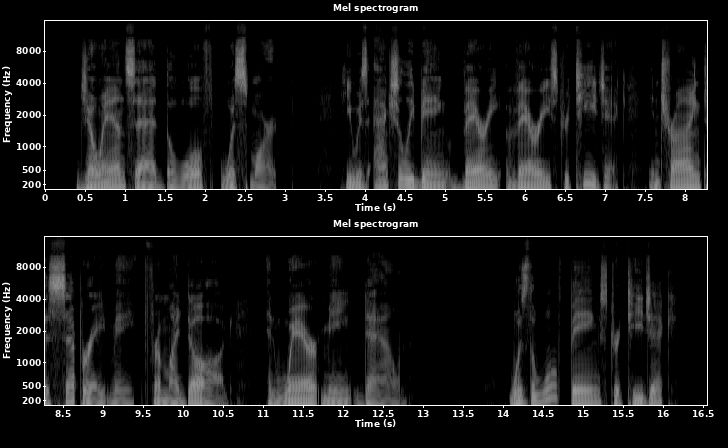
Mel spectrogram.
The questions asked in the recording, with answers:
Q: Was the wolf being strategic?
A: Yes, the wolf was being very strategic.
